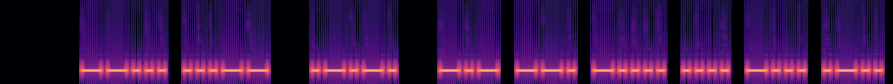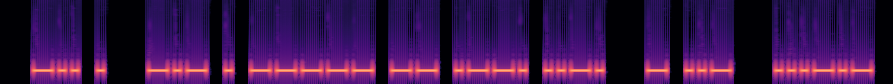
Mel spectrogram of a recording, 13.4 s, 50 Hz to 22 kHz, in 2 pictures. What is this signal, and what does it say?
Morse code, heard as a keyed tone, about 25 wpm, 700 Hz. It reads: 73 <AR> KG6HBL DE KE0MPF TU <SK>
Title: Practice QSO - Exchange 4 - Ending - 25wpm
